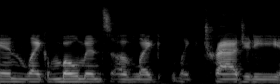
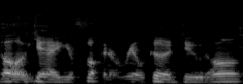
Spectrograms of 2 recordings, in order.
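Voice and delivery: sleazy, crude, leering bro-style delivery. Retelling a movie scene, the cops jeering: imitating crude, leering cops. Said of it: "the cops suck and are like".

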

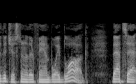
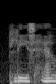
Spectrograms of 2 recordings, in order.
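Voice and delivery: put-on sexy voice, much higher; 4 semitones higher than usual. Asked to say a Fifth Element line, made sexy: sexy Leeloo voice. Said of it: "Make it sexy".

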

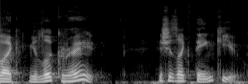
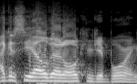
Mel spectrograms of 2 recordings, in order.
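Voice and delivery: raised voice dripping with sarcasm; 6 dB louder than usual. Retelling a character's line in a scene: imitating a sarcastic line.

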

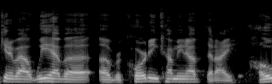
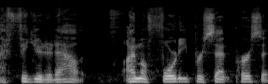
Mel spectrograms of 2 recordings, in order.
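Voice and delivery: put-on gleeful voice, slower. Speaker quoting what a friend once said, retelling a gleeful remark. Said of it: "in a gleeful voice".

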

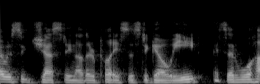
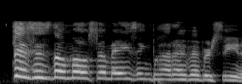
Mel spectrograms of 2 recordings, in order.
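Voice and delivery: mock, very high, shrieked commentator call; 3 dB louder than usual. Imagining a fighter calling golf: Kevin Phillips-style screaming call. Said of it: "doing the Kevin Phillips version of".

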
